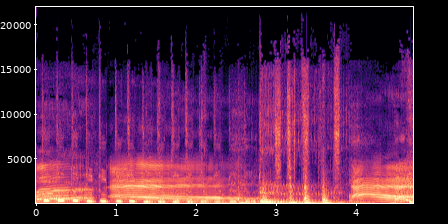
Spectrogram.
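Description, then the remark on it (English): A voice beatboxes a snare drum with sharp, hissy mouth bursts, mixed in among loud, wavering bleat-like vocal tones. “Oh, my fault. That was my snare.”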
